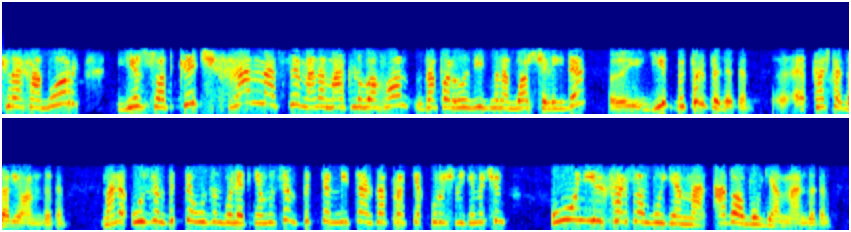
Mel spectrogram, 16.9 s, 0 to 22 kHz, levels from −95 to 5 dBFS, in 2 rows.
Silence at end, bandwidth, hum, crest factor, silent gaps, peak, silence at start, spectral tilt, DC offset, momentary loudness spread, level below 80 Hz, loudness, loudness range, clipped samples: 0.2 s; 3.9 kHz; none; 18 dB; none; 0 dBFS; 0 s; -1.5 dB/octave; under 0.1%; 8 LU; -58 dBFS; -17 LUFS; 4 LU; under 0.1%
